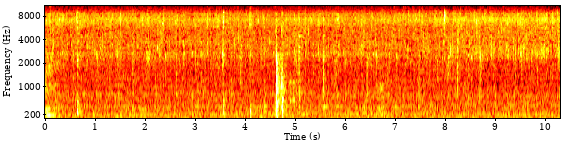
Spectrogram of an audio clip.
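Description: Cutlets made with added buckwheat porridge frying in a pan, a soft steady hiss of hot oil with occasional light clicks and taps, fairly quiet with no talk.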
